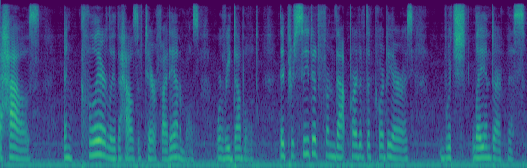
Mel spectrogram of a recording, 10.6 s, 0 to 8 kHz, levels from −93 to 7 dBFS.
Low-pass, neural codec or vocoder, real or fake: 7.2 kHz; codec, 24 kHz, 6 kbps, HILCodec; fake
